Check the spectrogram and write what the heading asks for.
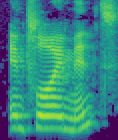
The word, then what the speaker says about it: employment: spell with m-e-n-t but your pronunciation is going to be m-i-n-t like mint employment next one we have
